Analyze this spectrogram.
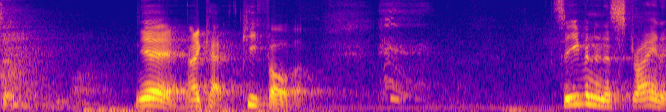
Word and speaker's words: Kefauver: hoping that someone would teach me how to pronounce it yeah okay Kefauver so even in Australian it's going to sound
